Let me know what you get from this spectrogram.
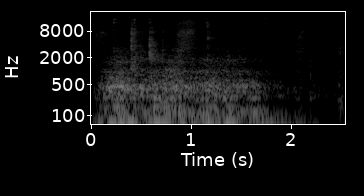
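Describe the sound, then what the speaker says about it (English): Plastic storage boxes with pull-out paper drawers are slid open, giving a steady scraping rumble that lasts about two seconds and then fades, close by with no talking. "So we've got drawers here that pull out."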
